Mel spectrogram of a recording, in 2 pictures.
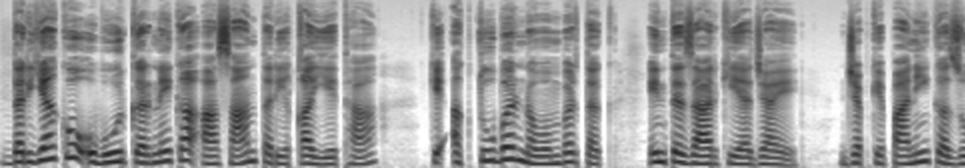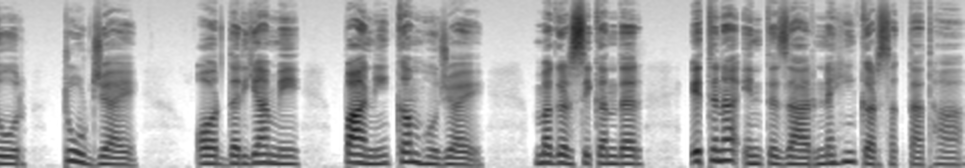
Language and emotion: Urdu, neutral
